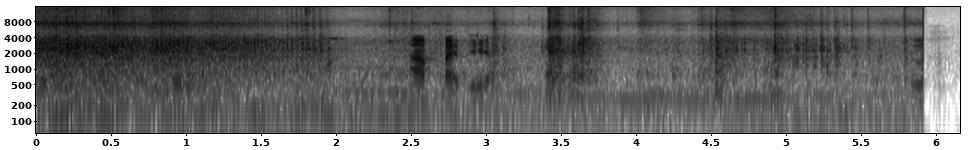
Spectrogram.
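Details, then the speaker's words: Canon iR 4570 photocopier makes a loud, rough motor-like grinding during warm-up, easing after a couple of seconds; machine is super noisy and paper also fails to feed up. "ocopy masalah yang akan kita bahas kali ini adalah unsur kopi yang super berisik seperti motor ini malah suaranya suara ini muncul ketika pemanasan"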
